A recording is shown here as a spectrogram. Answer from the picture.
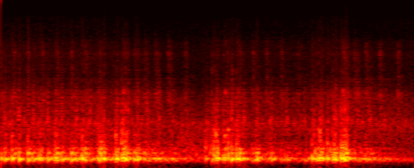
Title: Mustang misfire sounds like cams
